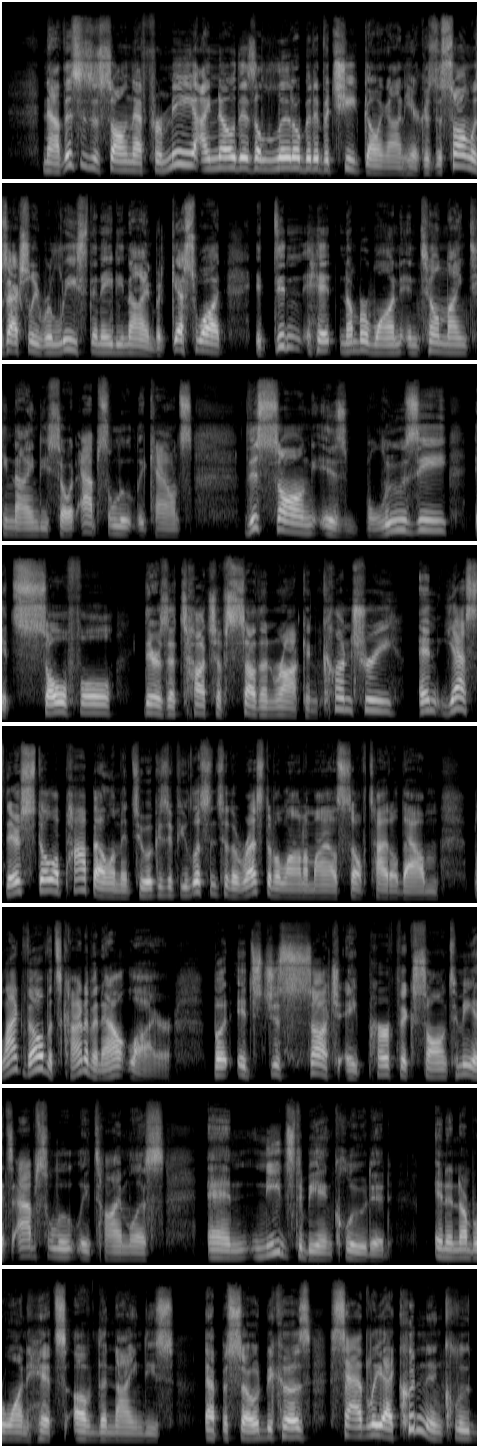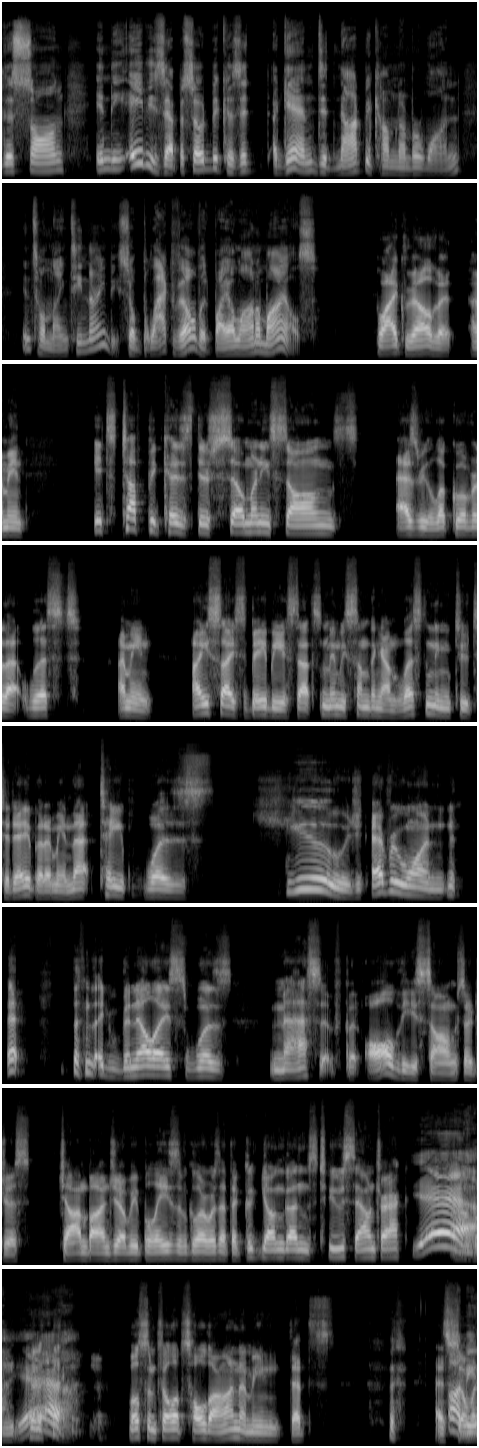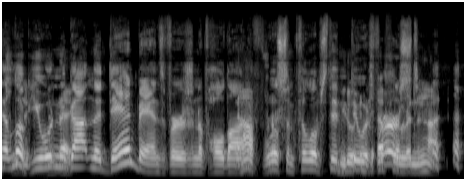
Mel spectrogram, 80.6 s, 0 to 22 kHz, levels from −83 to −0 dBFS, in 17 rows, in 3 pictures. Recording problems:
thin; somewhat; fading below 400 Hz

